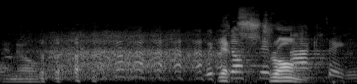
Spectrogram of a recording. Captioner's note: laughing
